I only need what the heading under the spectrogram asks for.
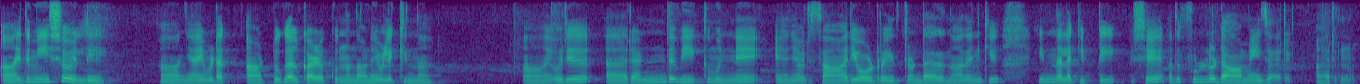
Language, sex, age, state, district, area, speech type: Malayalam, female, 18-30, Kerala, Thiruvananthapuram, rural, spontaneous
